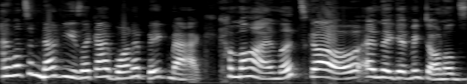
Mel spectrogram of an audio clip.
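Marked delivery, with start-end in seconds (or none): 0.0-3.5 easygoing, casual, totally unfazed and unbothered. Retelling a book scene, voicing a character who stays relaxed after violence. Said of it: "Scythe is so relaxed, fine, whatever".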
